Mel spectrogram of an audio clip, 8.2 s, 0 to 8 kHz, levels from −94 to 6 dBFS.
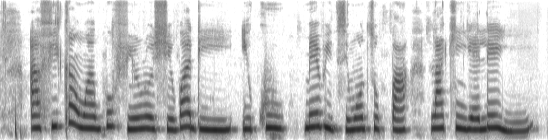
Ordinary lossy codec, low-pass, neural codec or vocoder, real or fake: none; none; none; real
